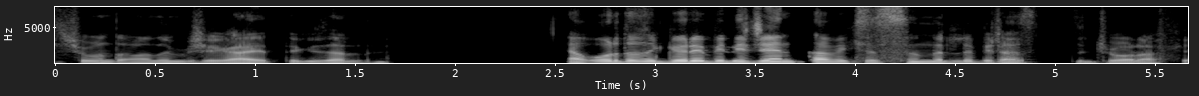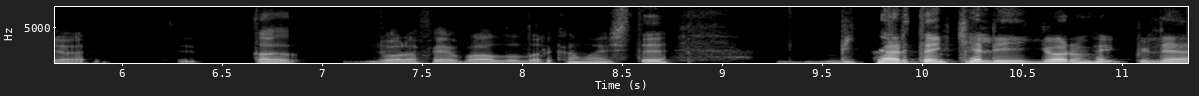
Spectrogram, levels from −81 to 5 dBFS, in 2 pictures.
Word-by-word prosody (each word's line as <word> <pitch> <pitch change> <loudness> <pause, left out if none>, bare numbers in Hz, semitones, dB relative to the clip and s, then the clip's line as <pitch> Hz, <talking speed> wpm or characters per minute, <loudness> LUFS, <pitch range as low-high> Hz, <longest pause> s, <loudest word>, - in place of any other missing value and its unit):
hiç 145 - -14
unutamadığım 130 -3 -6
bir - - -12
şey 95 -1 -6
gayet 100 -1 -1
de - - -8
güzeldi. 100 0 -6 1.0
Ya, 170 -2 +1
orada 190 +5 +2
da 215 - +5
görebileceğin 190 +1 +4
tabii 180 0 +3
ki 125 -10 -6
sınırlı 125 - -3
biraz 95 -3 -5 0.2
coğrafya 95 -1 -7 0.5
dı - - -19 0.3
da 95 -3 -2 0.4
coğrafyaya 95 -1 -6
bağlı 95 0 -5
olarak 100 - -11
ama 150 -9 -6
işte 110 +1 -4 0.5
b 130 -4 -19
bir 150 - -7
kertenkeleyi 175 +6 +4
görmek 165 +2 +3
bile 175 +2 +2
135 Hz, 150 wpm, -23 LUFS, -, 1.0 s, da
